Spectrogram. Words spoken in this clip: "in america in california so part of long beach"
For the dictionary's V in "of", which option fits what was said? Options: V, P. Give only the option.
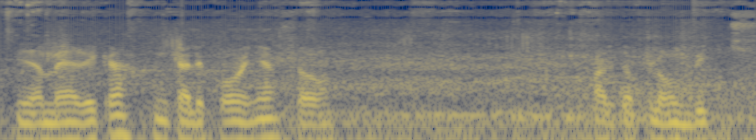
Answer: P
